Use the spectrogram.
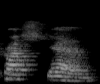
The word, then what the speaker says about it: Khrushchev: Nikita Khrushchev.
